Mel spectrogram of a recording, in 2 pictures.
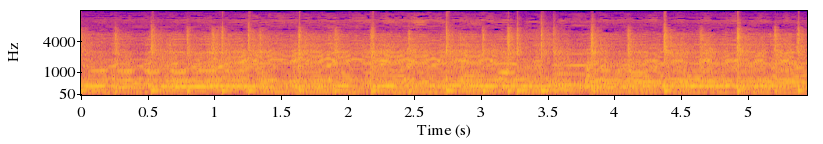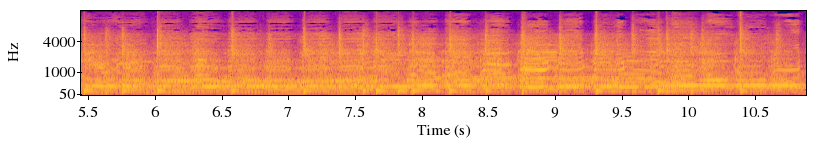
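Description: Instrumental passage of a live blues shuffle: electric guitar playing over a snare drum struck with brushes in a steady beat.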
